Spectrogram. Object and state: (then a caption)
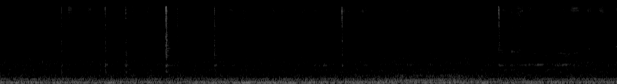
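Aluminium soda can. A fingernail taps on the printed side of an unopened red aluminium orange soda can held in the hand. The taps are faint, short, bright ticks with almost no ring, over a steady low background rumble, with one sharper tap standing out.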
